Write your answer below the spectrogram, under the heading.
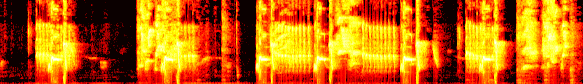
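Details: Male bar-winged prinia, a fighting bird that defends its feeding and nesting territory, singing loudly: sharp clicking notes each followed by a dry buzzy rattle, given in bursts roughly every second with short pauses between.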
